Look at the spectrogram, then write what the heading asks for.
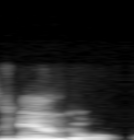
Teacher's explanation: And the L at the end of the word is almost an oo.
